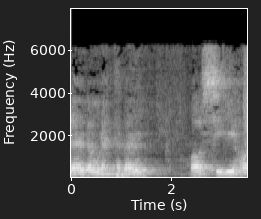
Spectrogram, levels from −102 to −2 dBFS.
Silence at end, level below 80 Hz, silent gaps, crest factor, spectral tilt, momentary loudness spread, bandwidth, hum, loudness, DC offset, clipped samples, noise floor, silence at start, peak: 0 s; -52 dBFS; none; 16 dB; -6 dB/octave; 9 LU; 6.6 kHz; none; -18 LUFS; under 0.1%; under 0.1%; -44 dBFS; 0 s; -2 dBFS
